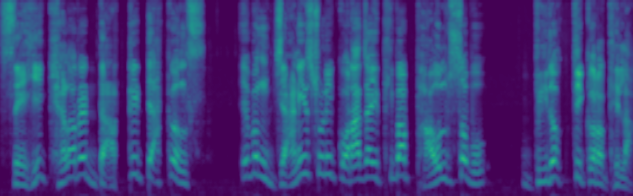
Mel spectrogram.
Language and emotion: Odia, disgusted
